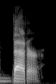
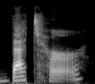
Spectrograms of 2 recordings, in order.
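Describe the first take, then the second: First: The middle consonant is a quick D-like tap. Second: The middle consonant is a clear, crisp T. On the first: This is how most speakers in the United States say it. "we say better. And it's actually what's called a tap" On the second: This is how speakers outside the United States may say it. "We don't say better"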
